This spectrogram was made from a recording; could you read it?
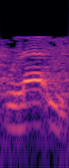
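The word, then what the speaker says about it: ulai (أولاء): Isim isyarah untuk jamak itu sama antara muzakkar dengan muannas, yakni lafaznya ulai. Ya, ulai. Ya, di situ tertulis ada wawu sesudah hamzah. Wawunya itu tidak diucapkan.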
